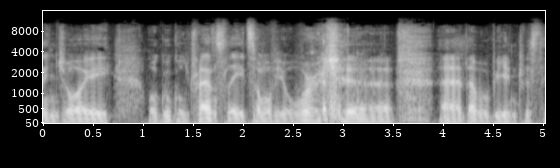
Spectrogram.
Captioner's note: laughs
